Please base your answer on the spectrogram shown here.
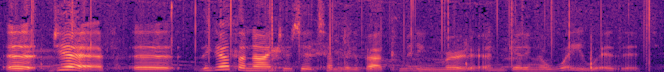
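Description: Arch society wife, lively intonation. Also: female voice, on the low side, brisk, a crowd in the background. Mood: teasing. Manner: arch, sardonic. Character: dry, teasing, sophisticated society wife. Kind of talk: 1940s radio drama acting. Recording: old radio recording, busy background.

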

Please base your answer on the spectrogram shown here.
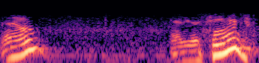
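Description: A man playing an earnest gentleman companion in an old radio mystery, speaking emphatically and theatrically. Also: a little high, wildly swooping pitch, takes it slowly, heavily acted. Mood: urgent, grim. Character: earnest, dramatic gentleman friend of the narrator. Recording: muffled, noisy old radio recording.

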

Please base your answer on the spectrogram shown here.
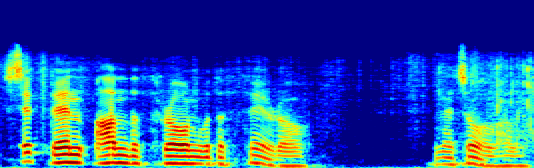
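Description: A man acting as an eager, obsessed young gentleman adventurer, earnest and intense, in old-time radio drama style. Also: mid-range voice, expressive, unhurried, slight background noise, close to an everyday voice. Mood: solemn. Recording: dull vintage radio recording.

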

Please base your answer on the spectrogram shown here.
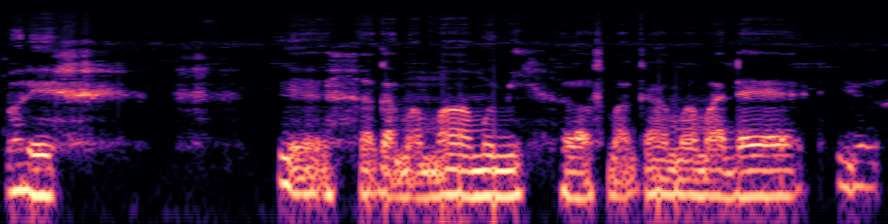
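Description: A man's voice: lowish voice, little pitch movement, takes it slowly, vocal fry, a little mellow, breathy edge, no echo. A young man from Jamaica hosting a casual solo podcast intro in a laid-back, rambling way, often saying "you know what I'm saying". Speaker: podcast host.

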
